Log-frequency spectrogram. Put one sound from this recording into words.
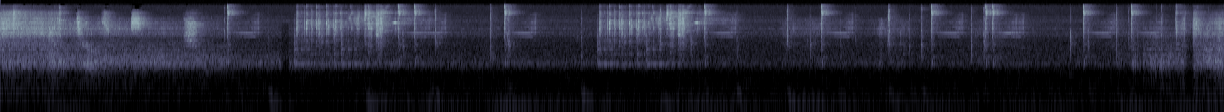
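Buttons on a handheld game controller click softly.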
